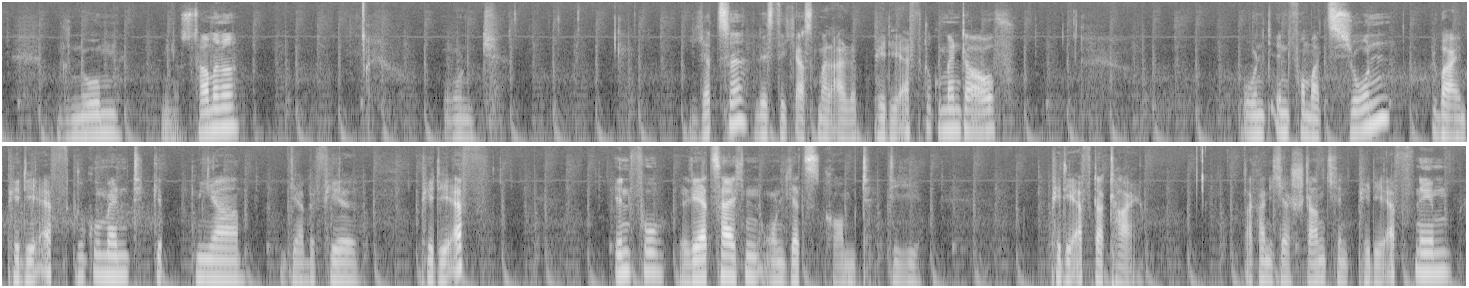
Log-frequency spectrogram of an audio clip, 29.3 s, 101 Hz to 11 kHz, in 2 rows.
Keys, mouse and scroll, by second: 2.8-6.9 typing, 10.8 p, 15.6-16.5 typing, 18.1-19.6 typing, 26.0-27.6 typing, 28.6 Return.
